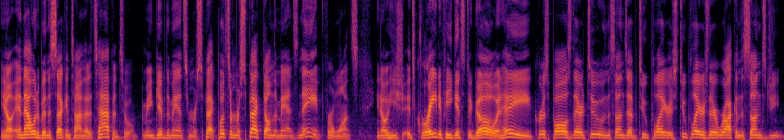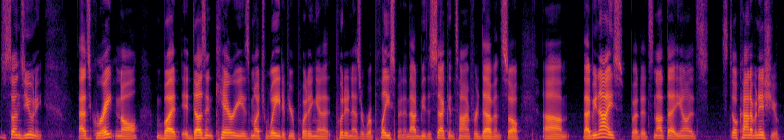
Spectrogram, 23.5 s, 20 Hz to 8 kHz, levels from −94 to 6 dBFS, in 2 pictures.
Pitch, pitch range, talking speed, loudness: 150 Hz, 135-165 Hz, 280 wpm, -22 LUFS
